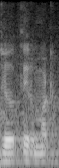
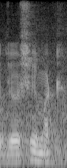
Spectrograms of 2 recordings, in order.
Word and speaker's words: ज्योतिर्मठ: किया जा रहा है ज्योतिर मठ को जोशी मठ के रूप में उच्चरित किया जा रहा है तो उन्होंने उत्तर प्रदेश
